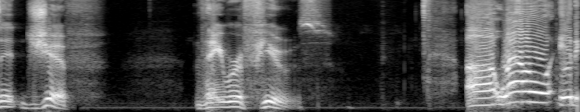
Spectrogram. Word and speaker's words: GIF: place and it was because of people who pronounce it Jiff they refuse uh well it is Jiff uh the Creator says it's Jiff so I'm gonna go with the guy who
